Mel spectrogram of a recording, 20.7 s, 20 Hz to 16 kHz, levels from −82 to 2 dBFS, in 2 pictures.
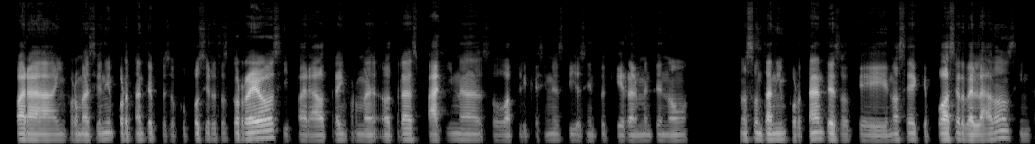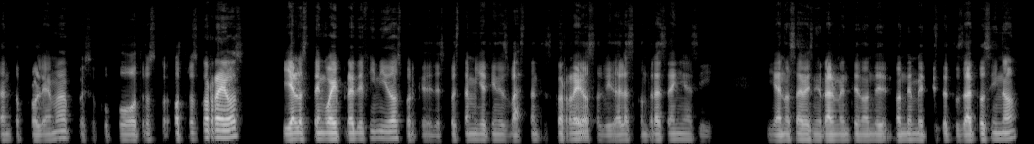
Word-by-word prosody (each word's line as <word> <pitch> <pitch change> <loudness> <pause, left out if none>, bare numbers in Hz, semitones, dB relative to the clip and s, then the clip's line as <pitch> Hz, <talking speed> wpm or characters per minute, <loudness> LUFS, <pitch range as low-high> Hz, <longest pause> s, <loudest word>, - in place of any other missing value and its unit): para 100 -1 +6
información 100 +1 -6
importante, 115 - -6
pues - - -23
ocupo - - -10
ciertos 110 0 -14
correos 120 +5 +6
y 100 - -20
para 95 -1 -3
otra 100 - -7
informa 100 -1 -8
otras 105 +2 -2
páginas 100 0 -1
o 95 0 -13
aplicaciones 100 +2 -12
que 100 - -17
yo - - -12
siento 100 -2 -19
que - - -6
realmente 95 +1 -6
no 95 0 -10 0.5
no - - -8
son 115 - -7
tan 105 0 +2
importantes 110 +1 0
o 100 -1 -13
que 90 -1 -7
no 100 - -5
sé 110 -1 -4
que - - -15
puedo 110 - +2
hacer 105 0 -4
de 100 -1 +4
lado 105 +8 -1
sin 100 -7 -23
tanto 100 0 -10
problema, 100 +7 -3
pues - - -19
ocupo 100 - -11
otros 105 +2 -5
otros 115 - -6
correos 140 +4 +8 0.3
y 105 - -4
ya - - +13
los 115 0 +1
tengo 115 0 +4
ahí 115 - +11
predefinidos, 125 +3 -1
porque - - -12
después - - -11
también 105 -1 -3
ya - - -21
tienes 100 -1 -9
bastantes - - -7
correos, - - +3
olvidas 95 0 -5
las 100 0 -4
contraseñas 100 +1 -5
y 90 -2 -24 0.5
y 100 - -24
ya 95 -1 +2
no 100 - -4
sabes 100 0 +1
ni 100 - -7
realmente 100 +1 +2
dónde 100 +1 -4
dónde 100 +1 -3
metiste 100 -2 -7
tus - - -18
datos 110 -1 +3
y 110 - -7
no. 115 +6 -1
100 Hz, 210 wpm, -25 LUFS, 100-110 Hz, 0.5 s, ya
